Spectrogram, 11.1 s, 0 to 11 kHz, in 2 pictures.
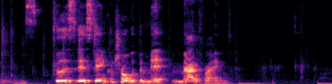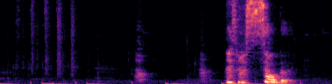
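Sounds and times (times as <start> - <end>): faint music: 0.0 - 11.0
spray bottle hissing: 5.7 - 7.0.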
